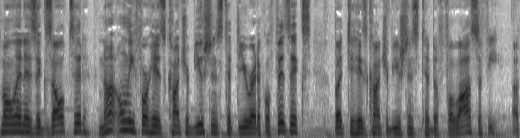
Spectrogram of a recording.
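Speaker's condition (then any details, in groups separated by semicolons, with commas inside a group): No condition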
